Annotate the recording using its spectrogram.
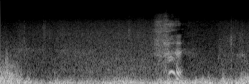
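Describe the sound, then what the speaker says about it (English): Gusty wind from an approaching storm buffets the microphone on the Dora Canal, with a steady low rumble and a brief whooshing gust near the middle. "It is so windy. That storm is coming in quick."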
